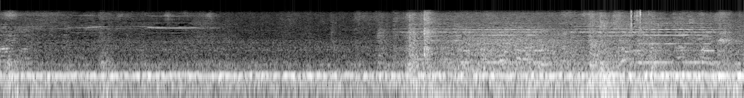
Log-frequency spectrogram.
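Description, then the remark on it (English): A London Underground District line train to Upminster at West Kensington station rumbles steadily with a constant electrical hum, then brief metallic squeals and clatter come in toward the end, while a muffled voice sits faintly underneath. “Mind the gap between the train and the platform. This is West Kensington.”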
